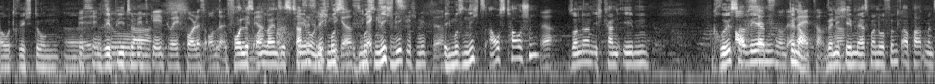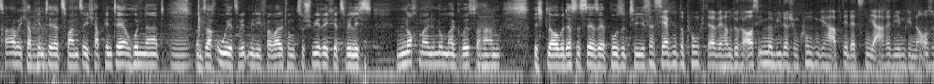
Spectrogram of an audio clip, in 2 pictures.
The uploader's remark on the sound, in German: live auf dem Jahreskongress temporäres Wohnen in Berlin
